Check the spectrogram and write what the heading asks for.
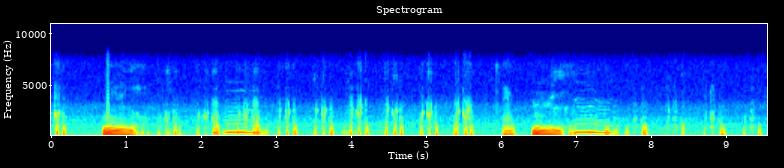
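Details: Eurasian eagle-owls, Eifel, evening of 11 March 2013 with both owls back: two pairs of bent, wailing calls each followed by a flatter drawn note, separated by quick irregular clipped notes and ticks.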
